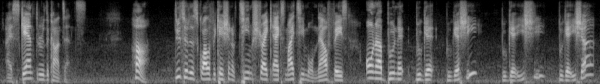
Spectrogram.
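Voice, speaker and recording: A man's voice: fairly high pitch, pushed and bright, no room sound, lo-fi sound. A young man hosting a let's play, reading game text aloud with informal, jokey asides. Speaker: host of a gaming let's play series. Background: game music.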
